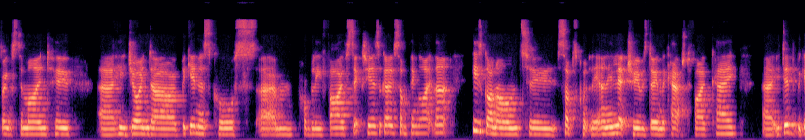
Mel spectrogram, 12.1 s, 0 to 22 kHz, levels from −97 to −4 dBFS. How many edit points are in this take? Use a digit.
0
